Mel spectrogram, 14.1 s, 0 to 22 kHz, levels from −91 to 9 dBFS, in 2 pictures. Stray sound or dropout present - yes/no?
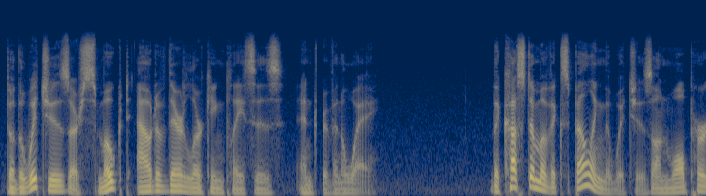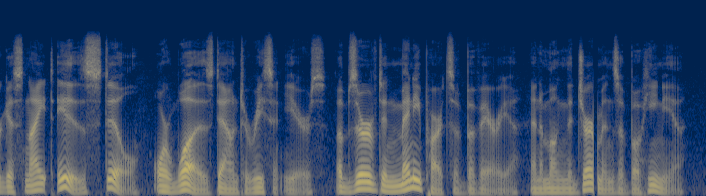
yes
